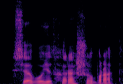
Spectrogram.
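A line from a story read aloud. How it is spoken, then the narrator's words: Calm. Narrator (Russian): спокойно сказал он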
